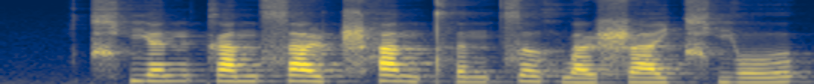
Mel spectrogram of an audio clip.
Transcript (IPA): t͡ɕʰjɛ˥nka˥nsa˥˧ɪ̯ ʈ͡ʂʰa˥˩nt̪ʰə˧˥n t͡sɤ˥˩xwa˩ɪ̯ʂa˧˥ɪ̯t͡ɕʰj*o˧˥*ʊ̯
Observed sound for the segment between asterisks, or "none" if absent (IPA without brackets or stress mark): o˧˥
